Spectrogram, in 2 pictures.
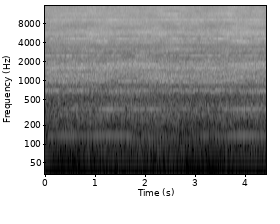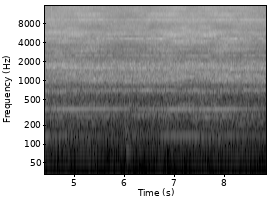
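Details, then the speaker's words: Hoover Elite vacuum after motor replacement: steady, even motor whine with constant airflow hiss, no rattles or pitch drops; sounds and sucks much better. "Not only does the machine sound better, but it performs as a vacuum a lot better."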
